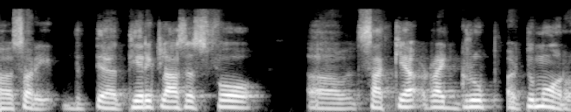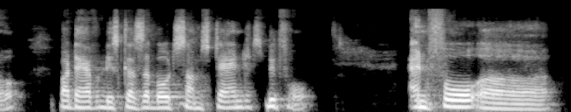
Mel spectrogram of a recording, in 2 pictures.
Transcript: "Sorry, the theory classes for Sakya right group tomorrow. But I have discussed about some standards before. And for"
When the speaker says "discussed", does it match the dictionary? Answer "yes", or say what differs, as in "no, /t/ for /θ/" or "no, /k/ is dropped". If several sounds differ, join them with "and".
no, /t/ is dropped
